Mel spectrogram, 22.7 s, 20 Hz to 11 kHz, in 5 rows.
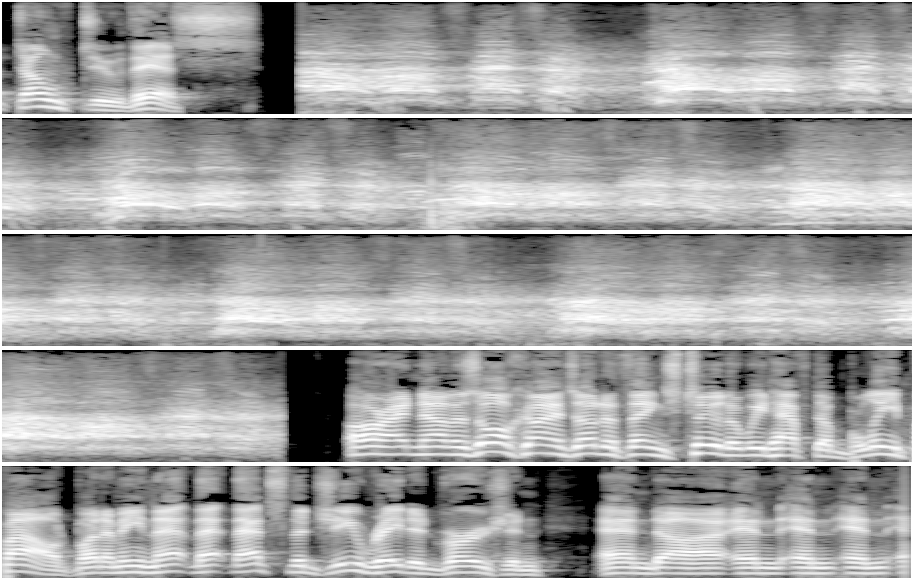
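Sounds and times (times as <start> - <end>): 
speech: 0.0 - 5.3, 15.8 - 22.7
protest crowd shouting and chanting: 1.6 - 15.1.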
